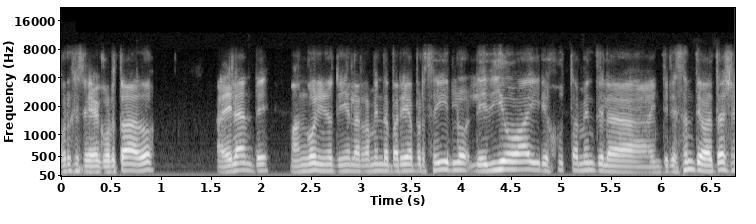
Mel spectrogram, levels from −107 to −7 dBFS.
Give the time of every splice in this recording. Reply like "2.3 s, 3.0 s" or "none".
none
